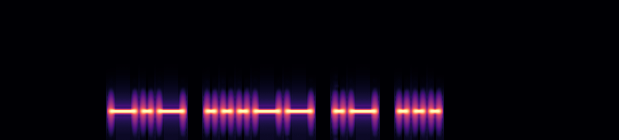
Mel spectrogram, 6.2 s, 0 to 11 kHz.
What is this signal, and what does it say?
Morse code, heard as a keyed tone, about 15 wpm, 700 Hz. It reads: K3AS
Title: USA Call Signs - 4 Characters - Repeated 2x - 15wpm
